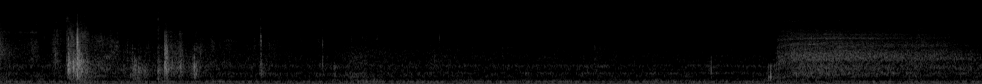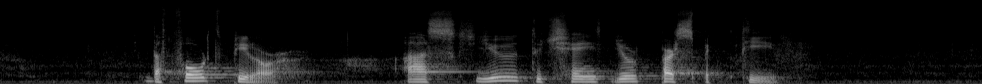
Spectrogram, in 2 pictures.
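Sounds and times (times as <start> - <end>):
deep breathing during a church service reflection: 7.7 - 10.2, 13.0 - 13.8
speech: 11.4 - 12.7, 13.9 - 17.7.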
